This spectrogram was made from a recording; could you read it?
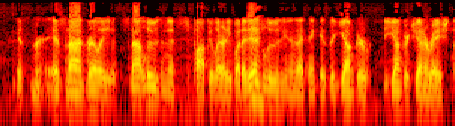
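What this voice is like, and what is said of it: British accent. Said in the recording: “You can probably tell by his accent. ... You're talking to a Brit over there.”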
